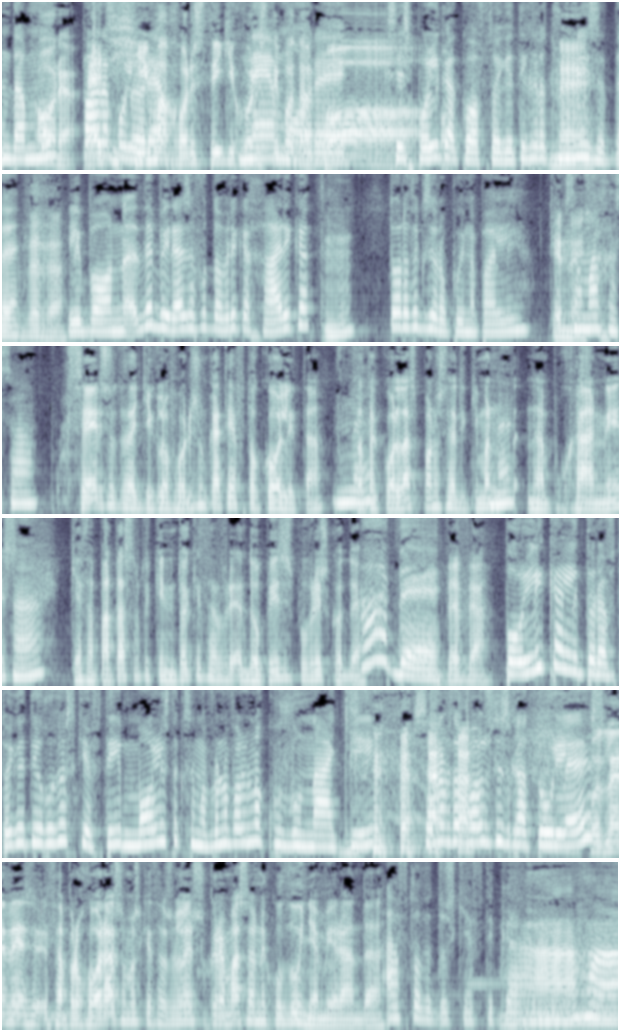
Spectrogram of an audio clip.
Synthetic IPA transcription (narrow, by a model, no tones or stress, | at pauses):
nd̪ɐmuoɾeɐ̰pɐɾɐpolioiemɐxo̞ɾisθicixoiest̪impot̪ɐɾeseispo̞likɐkoɐft̪o̞ʝɐt̪iɣɾɐt̪unize̞t̪eveveɐ̰lipo̞nðe̞mbiɾɐzisɐfut̪ɐvɾikɐxɐɾikɐ | t̪o̞ɾɐðeɡze̞ɾopuinepɐliensmɐxɐsɐkse̞ɾiso̞t̪iθɐciklofo̞ɾis̬uŋkɐt̪iɐft̪o̞ko̞lit̪ɐnθɐt̪ɐko̞lɐspɐnoseɐnd̪icimɐnɐpuxɐnisce̞θɐpɐt̪ɐsɐpot̪ocinit̪o̞ceθɐḛnd̪o̞pisispuvɾisko̞nd̪e̞̰ɐnd̪eveveɐ̰po̞likɐlit̪e̞ɾoɐft̪o̞ʝɐt̪ie̞ɣoixɐsce̞ft̪imo̞list̪ɐksɐnɐvɾunɐvɐlunenɐkuðunɐcisɐnɐft̪ɐvɐzust̪izɣɐt̪ule̞spozleneθɐpɾo̞xo̞ɾɐso̞mosceθɐzlenesukɾemɐsɐinekuðuɲɐmiɾɐnd̪ɐ̰ɐft̪o̞ðend̪o̞sceft̪ikɐxɐ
